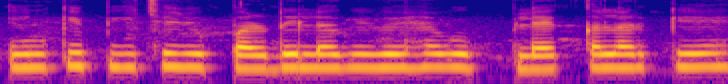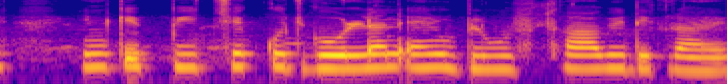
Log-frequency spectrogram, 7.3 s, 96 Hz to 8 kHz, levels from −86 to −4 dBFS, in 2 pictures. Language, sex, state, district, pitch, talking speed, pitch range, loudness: Hindi, female, Bihar, Sitamarhi, 230 Hz, 180 wpm, 220-235 Hz, -19 LUFS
